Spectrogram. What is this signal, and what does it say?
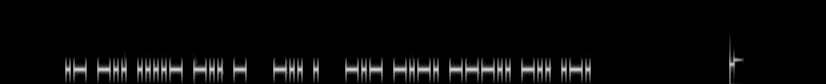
Morse code, heard as a keyed tone, about 30 wpm, 700 Hz. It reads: AD4DT DE KC8DR
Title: USA Callsign DE Callsign - 5 Characters - 30wpm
